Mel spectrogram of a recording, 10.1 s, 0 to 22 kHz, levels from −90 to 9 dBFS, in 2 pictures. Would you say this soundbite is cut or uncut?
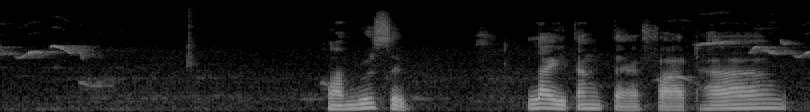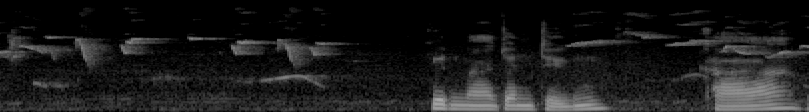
uncut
